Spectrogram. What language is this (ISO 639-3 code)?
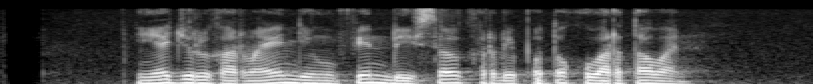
sun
